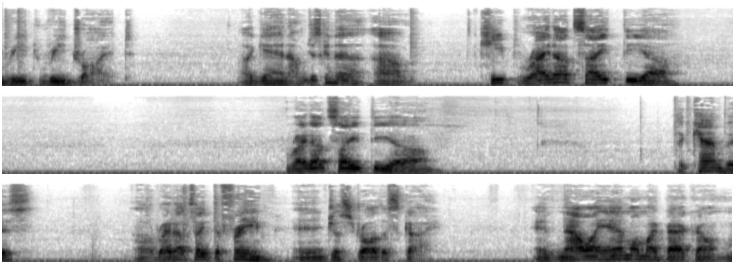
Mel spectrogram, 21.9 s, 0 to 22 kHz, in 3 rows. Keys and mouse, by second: 1.3-14.1 drag.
